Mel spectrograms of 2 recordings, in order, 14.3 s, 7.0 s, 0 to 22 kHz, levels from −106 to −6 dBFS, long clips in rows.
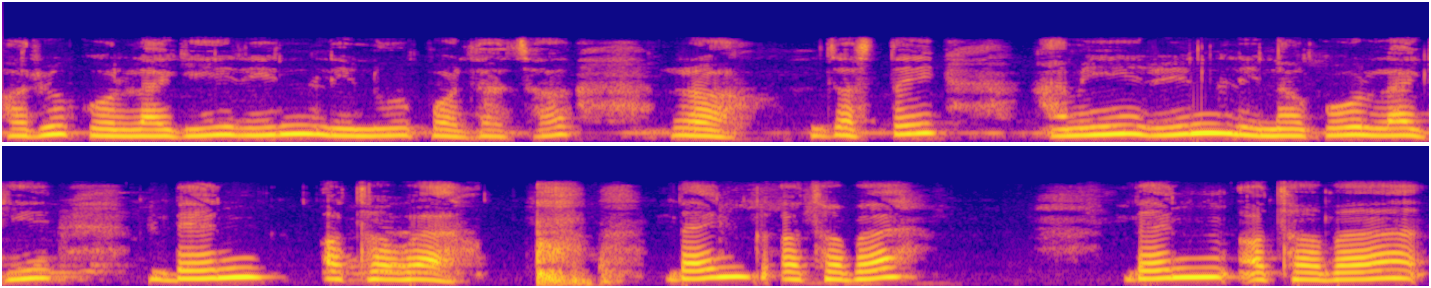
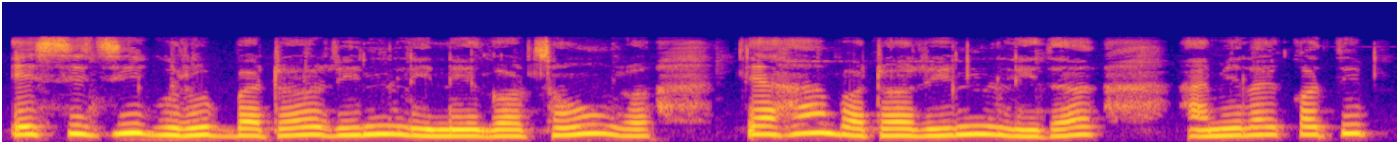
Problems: constant background noise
